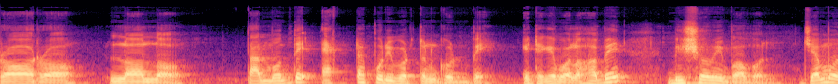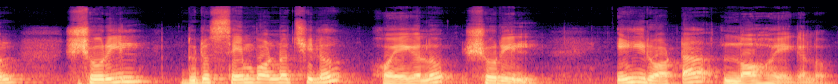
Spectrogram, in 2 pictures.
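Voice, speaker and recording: A man teaches an exam-prep grammar lesson, explaining step by step, repeating each example and answering his own questions. His voice is mid-range and the audio is dull.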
